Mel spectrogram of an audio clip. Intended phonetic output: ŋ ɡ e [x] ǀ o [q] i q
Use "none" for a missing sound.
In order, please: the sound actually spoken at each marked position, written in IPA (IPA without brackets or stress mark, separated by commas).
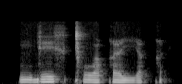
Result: x, q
